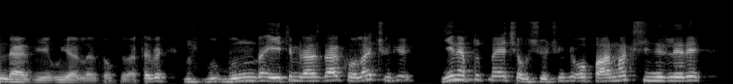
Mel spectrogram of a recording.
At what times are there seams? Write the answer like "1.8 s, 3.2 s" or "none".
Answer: 1.7 s, 4.7 s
